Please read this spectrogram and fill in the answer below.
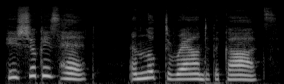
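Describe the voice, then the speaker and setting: Female audiobook narrator for fan fiction: high register, scripted storytelling, close dry sound. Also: animated, moderate pace, no echo.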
